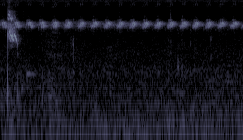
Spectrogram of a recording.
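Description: A cricket chirping steadily in the background, a faint high trill of about a dozen even pulses a second.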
